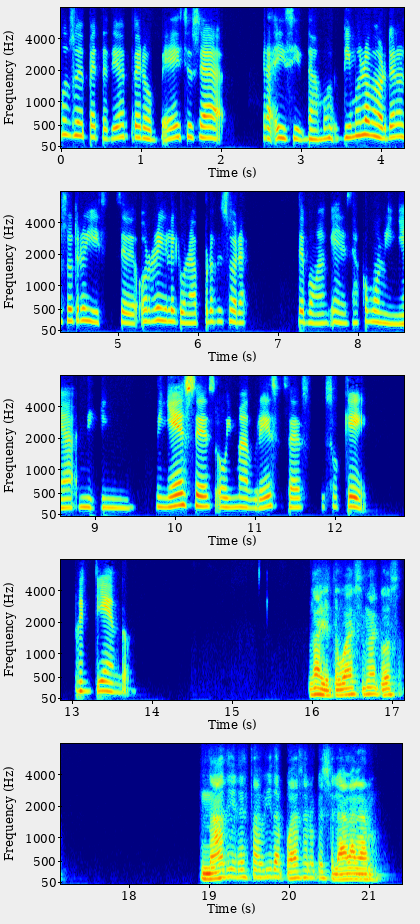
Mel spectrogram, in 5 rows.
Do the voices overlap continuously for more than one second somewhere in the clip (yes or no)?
no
